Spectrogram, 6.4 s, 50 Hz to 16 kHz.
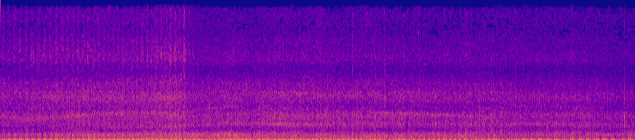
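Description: Honda CB500 parallel-twin engine running at low revs as the motorcycle pulls away and rides off, the pitch rising a little in the first two seconds and then holding steady.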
